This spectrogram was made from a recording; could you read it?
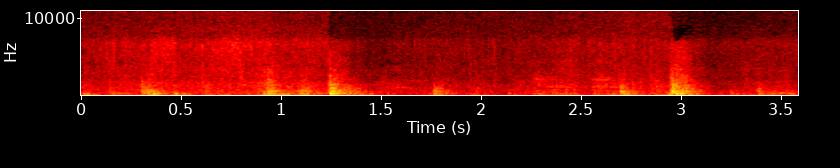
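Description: Wooden drawers in the bunk of a cabin being pulled open and rummaged through while searching for a jewel box, a series of irregular knocks, slides and clatters, with no voices.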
